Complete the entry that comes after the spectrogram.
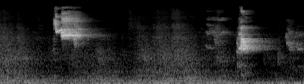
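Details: Parrot calls at a breeding centre on an ordinary day: a loud, harsh screech followed later by a shorter, lower squawk, with faint background chatter and room noise.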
